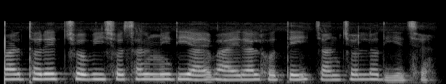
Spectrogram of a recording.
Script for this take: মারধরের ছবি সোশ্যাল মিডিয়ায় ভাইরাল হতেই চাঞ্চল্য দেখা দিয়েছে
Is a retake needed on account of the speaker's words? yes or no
yes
